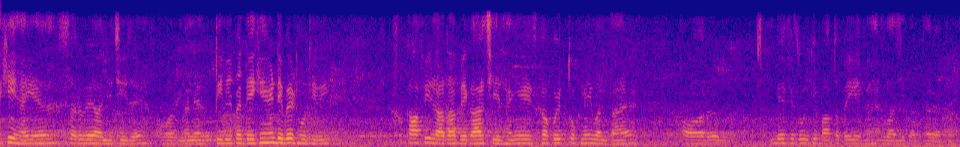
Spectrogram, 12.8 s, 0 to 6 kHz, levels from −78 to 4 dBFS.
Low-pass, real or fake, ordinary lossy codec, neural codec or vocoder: 5.4 kHz; real; none; none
